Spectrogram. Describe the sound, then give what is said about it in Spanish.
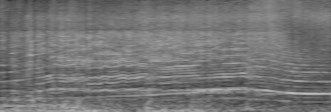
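Loud, steady engine roar from racing cars, with strong harmonic tones that shift and slide downward as the cars close in and change gear, no voices present. “Pues, eso puede ser la recta de meta o la curva Dry Sack, que es la que viene el sonido de lejos y luego reducen hasta seis marchas antes de llegar a la actual curva Dani Pedrosa.”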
